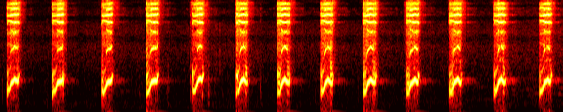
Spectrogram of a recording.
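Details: White-breasted waterhen giving its ruak ruak call, used by bird catchers as a lure: a regular run of about thirteen loud, croaking, upslurred notes, a little over two per second.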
